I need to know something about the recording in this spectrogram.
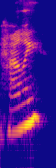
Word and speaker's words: Hallie: Is it Hallie? Am I saying it right? Yeah, it is.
